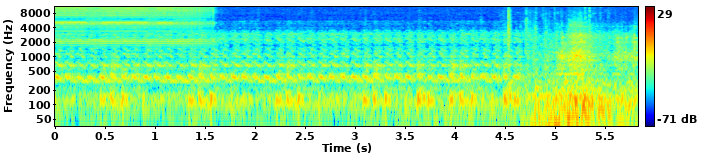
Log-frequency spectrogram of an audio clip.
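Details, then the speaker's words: 1989 Ford F250 7.3 IDI diesel idling just after a cold start following eight or nine days sitting: even, steady clatter about three beats a second, no misfire or knock; healthy. "I love this damn truck just listen to this [Applause] thing I ain't started that thing in probably eight or nine days oh it's gorgeous absolutely gorgeous"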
